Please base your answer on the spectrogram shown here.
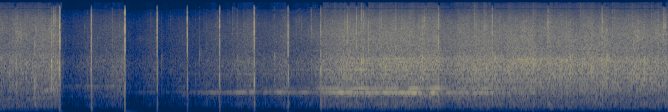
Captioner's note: applause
